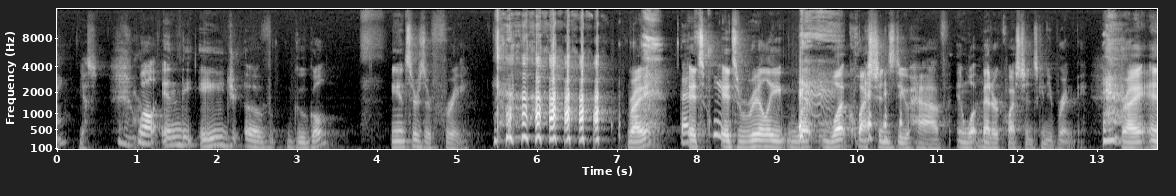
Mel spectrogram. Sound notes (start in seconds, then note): 5.6 laughs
